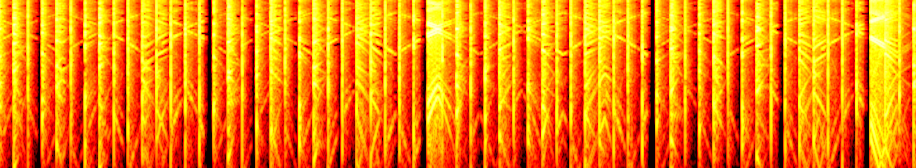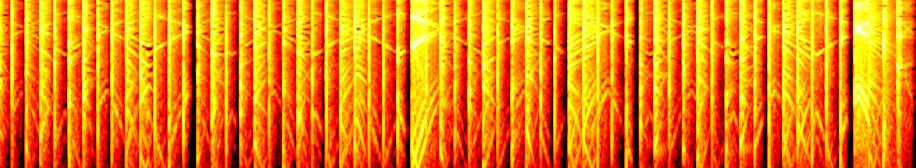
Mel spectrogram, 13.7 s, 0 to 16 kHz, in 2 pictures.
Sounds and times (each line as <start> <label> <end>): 5.4 ethnic percussion loop with alot of modulation 13.7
